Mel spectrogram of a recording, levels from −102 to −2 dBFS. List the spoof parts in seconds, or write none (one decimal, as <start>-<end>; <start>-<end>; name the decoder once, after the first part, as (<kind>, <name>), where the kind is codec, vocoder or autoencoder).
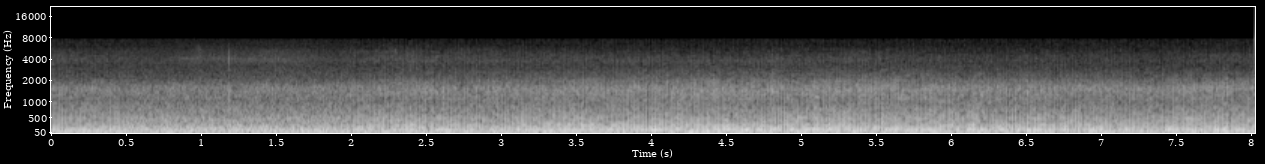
0.0-0.5 (vocoder, WaveNeXt); 2.0-8.0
